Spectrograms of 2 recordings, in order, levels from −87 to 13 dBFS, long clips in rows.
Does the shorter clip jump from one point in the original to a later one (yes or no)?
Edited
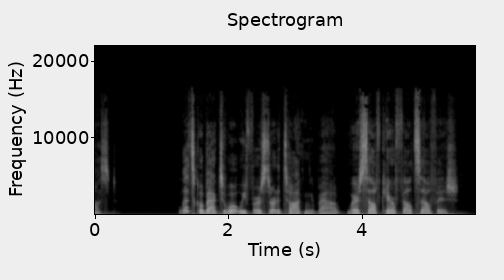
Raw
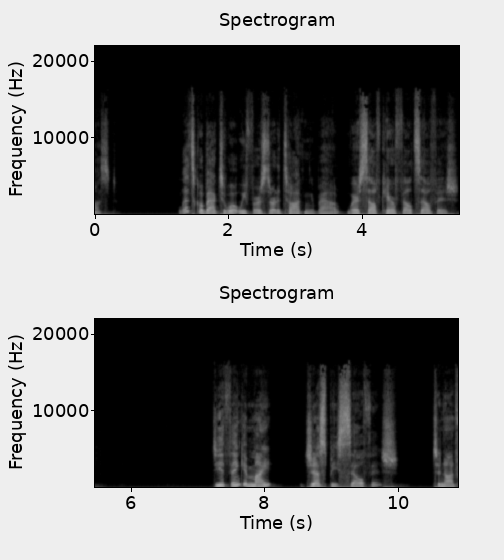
no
